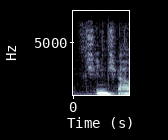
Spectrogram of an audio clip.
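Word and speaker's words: Chinchou: Chincha is how you say that.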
